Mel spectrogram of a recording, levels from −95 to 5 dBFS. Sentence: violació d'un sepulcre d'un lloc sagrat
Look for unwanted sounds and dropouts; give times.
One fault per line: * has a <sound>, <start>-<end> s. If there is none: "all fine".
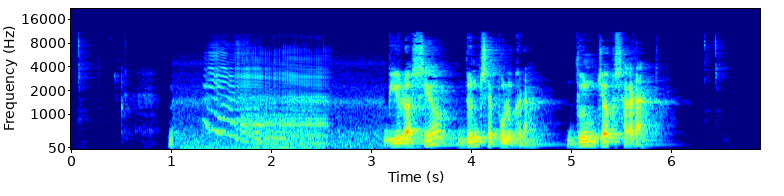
* has a squeak, 1.1-2.6 s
